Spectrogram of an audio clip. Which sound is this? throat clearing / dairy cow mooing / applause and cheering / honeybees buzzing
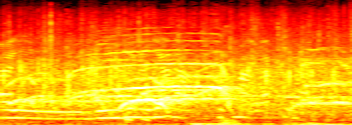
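applause and cheering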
